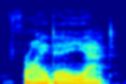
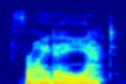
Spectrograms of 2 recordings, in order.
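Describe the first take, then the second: Both takes have the same delivery.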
